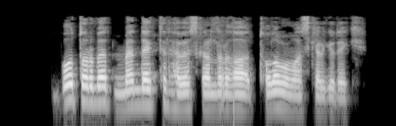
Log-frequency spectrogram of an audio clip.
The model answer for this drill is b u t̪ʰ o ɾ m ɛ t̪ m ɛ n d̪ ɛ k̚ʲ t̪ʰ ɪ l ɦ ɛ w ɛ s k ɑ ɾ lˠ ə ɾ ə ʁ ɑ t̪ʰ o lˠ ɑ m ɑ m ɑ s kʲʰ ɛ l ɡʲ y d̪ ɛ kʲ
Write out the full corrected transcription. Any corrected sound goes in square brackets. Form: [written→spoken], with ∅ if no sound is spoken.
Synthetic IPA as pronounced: b u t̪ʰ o ɾ [m→b] ɛ t̪ m ɛ n d̪ ɛ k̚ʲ t̪ʰ ɪ l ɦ ɛ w ɛ s k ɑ ɾ lˠ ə ɾ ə ʁ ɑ t̪ʰ o lˠ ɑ m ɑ m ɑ s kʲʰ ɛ l ɡʲ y d̪ ɛ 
